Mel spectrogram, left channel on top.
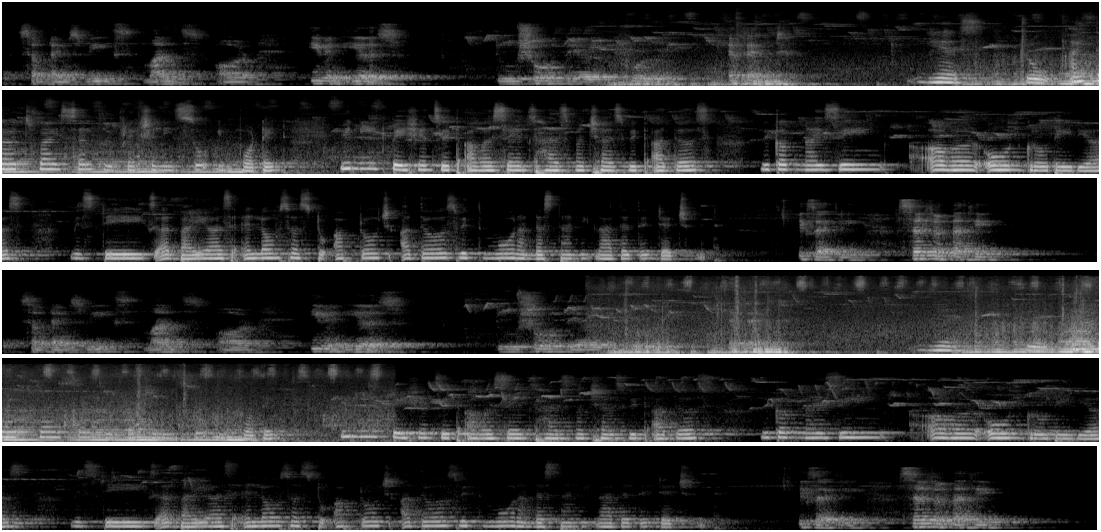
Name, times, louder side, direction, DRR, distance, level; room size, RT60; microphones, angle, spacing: voice 1, 0.2-2.8 3.1-4.0 4.9-6.6 7.2-8.0 8.9-9.0 29.9-31.8, left 1 dB, 70° left, -3 dB, 2.9 m, -32 dB
sound 1, 4.6-24.0, right 4 dB, 30° right, 1.6 m, -47 dB
sound 2, 5.9-14.9, right 5 dB, 50° right, 0.3 m, -25 dB
voice 2, 9.1-9.8 10.2-29.0, left 4 dB, 35° left, 7 dB, 0.3 m, -23 dB
13.5 x 6.2 x 2.9 m, 1.1 s
head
